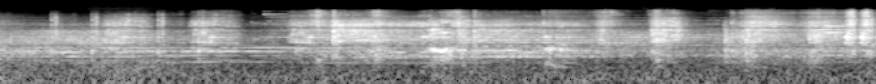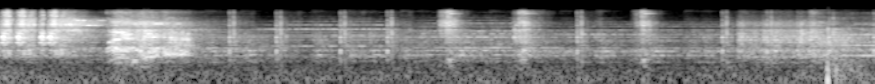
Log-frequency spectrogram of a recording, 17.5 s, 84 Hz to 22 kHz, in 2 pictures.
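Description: Action-fantasy mobile game Eternity Warriors 4 playing through the small built-in loudspeakers of a Xiaomi Redmi Note 3 phone, a busy stream of clashing hits, whooshes and effects, thin and treble-heavy, with no talk.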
